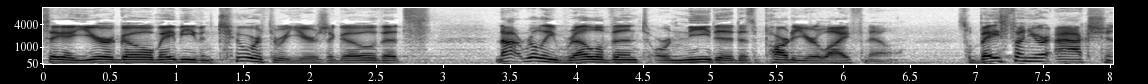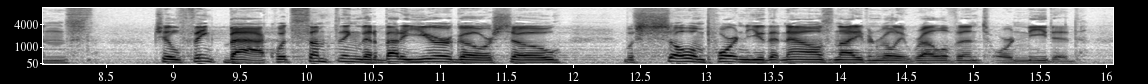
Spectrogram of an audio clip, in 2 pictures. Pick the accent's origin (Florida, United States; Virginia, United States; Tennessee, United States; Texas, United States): Texas, United States; And I grew up in Texas, and you don't grow up in Texas without being a football fan or a Dallas Cowboy fan.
